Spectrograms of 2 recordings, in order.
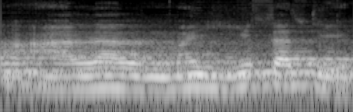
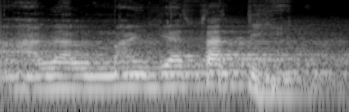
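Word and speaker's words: على الميتة: Maka lafaz yang diucapkan dalam niat salat jenazah itu usolli ala haditi tuh bukan usoli ala hadati tapi alal mayyiti. Kalau dia perempuan alal mayyitati bukan alal mayyatati.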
